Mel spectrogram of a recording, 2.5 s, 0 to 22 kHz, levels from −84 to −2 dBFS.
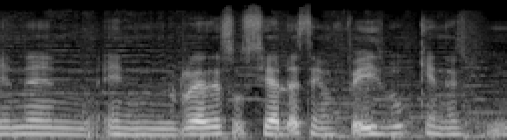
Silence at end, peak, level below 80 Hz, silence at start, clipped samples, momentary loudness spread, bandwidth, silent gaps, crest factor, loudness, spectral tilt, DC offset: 0 s; -10 dBFS; -56 dBFS; 0 s; under 0.1%; 7 LU; 18 kHz; none; 16 dB; -26 LUFS; -5 dB/octave; under 0.1%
